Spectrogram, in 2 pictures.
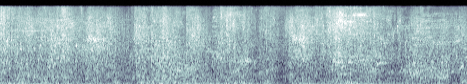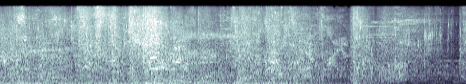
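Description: Magic blasts and clashing weapons crackle and burst in a fast battle.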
